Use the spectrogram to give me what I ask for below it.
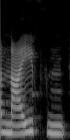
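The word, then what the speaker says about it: knife: तो के एन से शुरू होने वाले शब्द में के का उच्चारण नहीं होता। जैसे कि ये स्पेलिंग्स है। इन सभी में शुरुआत के एन से हो रही है। इसमें के का उच्चारण नहीं होगा। के इसमें साइलेंट रहेगा।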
